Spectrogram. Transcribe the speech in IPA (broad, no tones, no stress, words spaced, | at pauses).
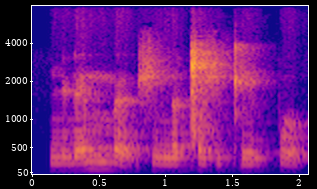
neɳɛmːœ | ʃen̪ʌǁɛʃ ekʰepːo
